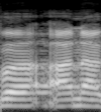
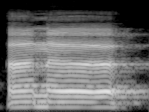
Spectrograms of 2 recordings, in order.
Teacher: یہاں نون کے الف کو کھینچنا نہیں ہے، اسے صرف انا کر کے پڑھیں گے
